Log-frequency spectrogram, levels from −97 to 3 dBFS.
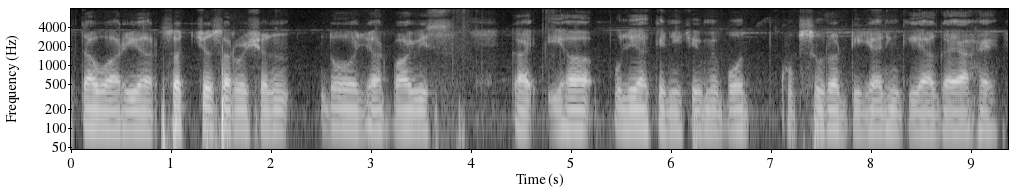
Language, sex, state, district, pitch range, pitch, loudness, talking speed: Hindi, male, Andhra Pradesh, Chittoor, 95-100 Hz, 95 Hz, -22 LUFS, 110 wpm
